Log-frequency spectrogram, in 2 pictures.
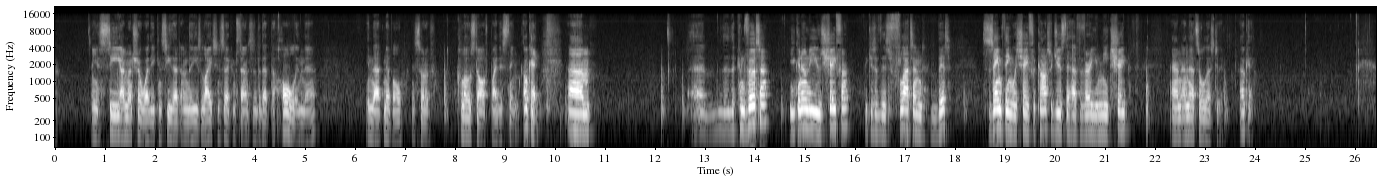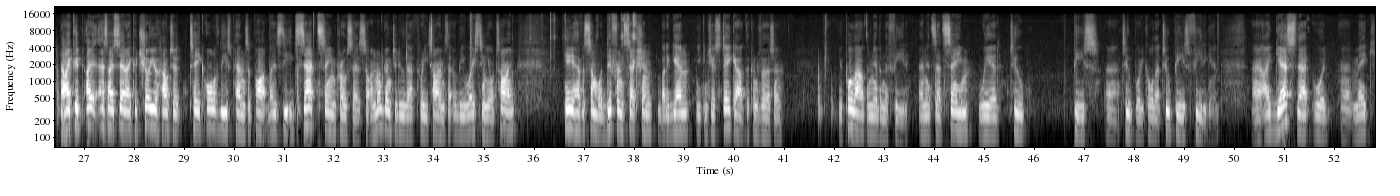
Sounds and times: Speech: 0:00.7 - 0:05.3, 0:06.2 - 0:10.8, 0:12.6 - 0:18.0, 0:18.6 - 0:21.6, 0:22.3 - 0:24.0, 0:26.5 - 0:35.6, 0:36.6 - 0:41.0, 0:42.1 - 0:45.9, 0:46.8 - 0:49.7, 0:50.3 - 0:52.8.

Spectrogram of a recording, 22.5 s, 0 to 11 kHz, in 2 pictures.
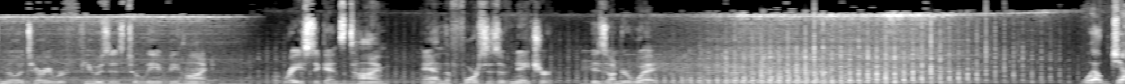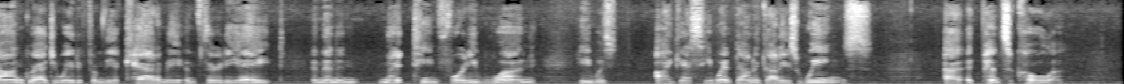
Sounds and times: Speech: 0:02.8 - 0:06.6, 0:10.9 - 0:20.0, 0:20.8 - 0:22.0.

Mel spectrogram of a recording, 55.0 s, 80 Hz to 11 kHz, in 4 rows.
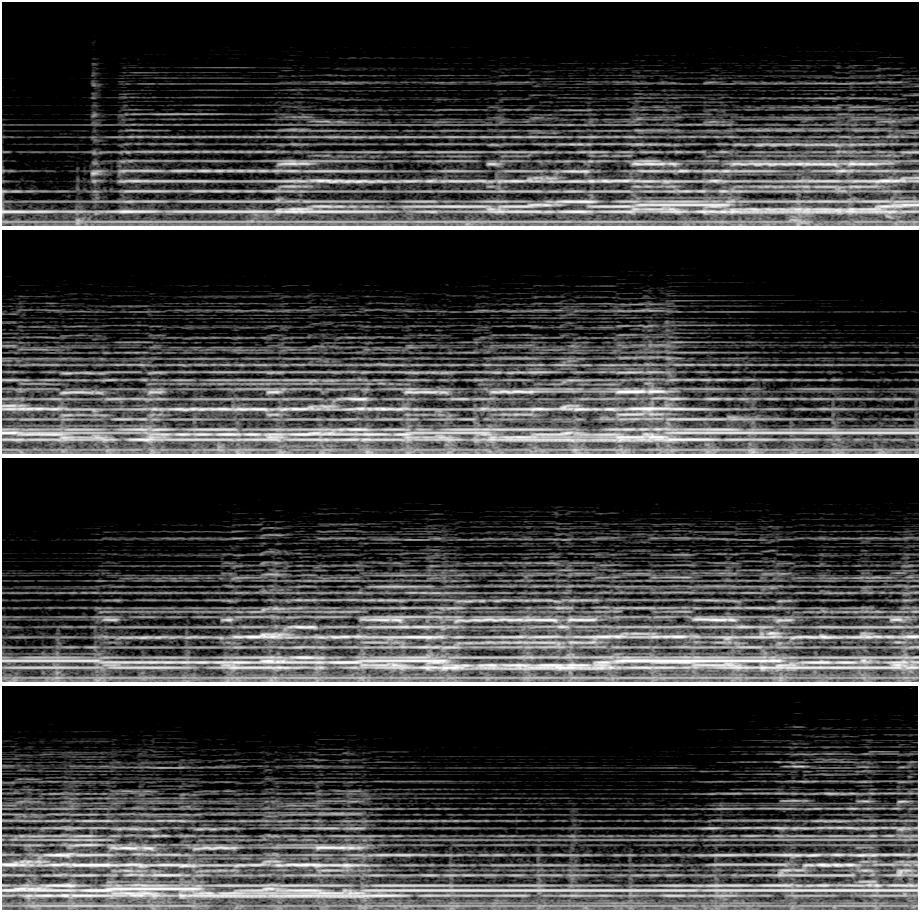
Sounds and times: Accordion: 0:00.0 - 0:55.0
Violin, fiddle: 0:00.0 - 0:55.0.

